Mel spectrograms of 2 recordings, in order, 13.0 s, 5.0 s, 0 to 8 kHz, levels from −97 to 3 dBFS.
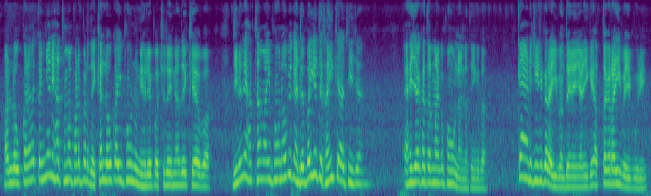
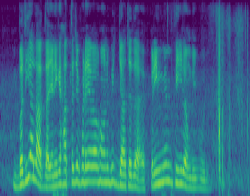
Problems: none marked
